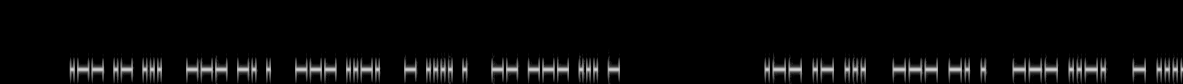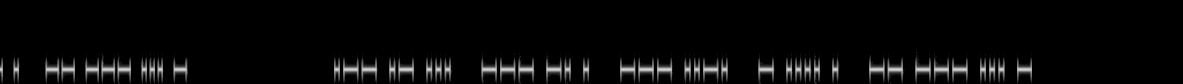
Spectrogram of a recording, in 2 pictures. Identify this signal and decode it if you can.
Morse code, heard as a keyed tone, about 29 wpm, 700 Hz. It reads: WAS ONE OF THE MOST WAS ONE OF THE MOST WAS ONE OF THE MOST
